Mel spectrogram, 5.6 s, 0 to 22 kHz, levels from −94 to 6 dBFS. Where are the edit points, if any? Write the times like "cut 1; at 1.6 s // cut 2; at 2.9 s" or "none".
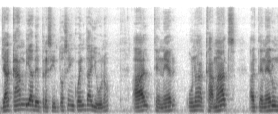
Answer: none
